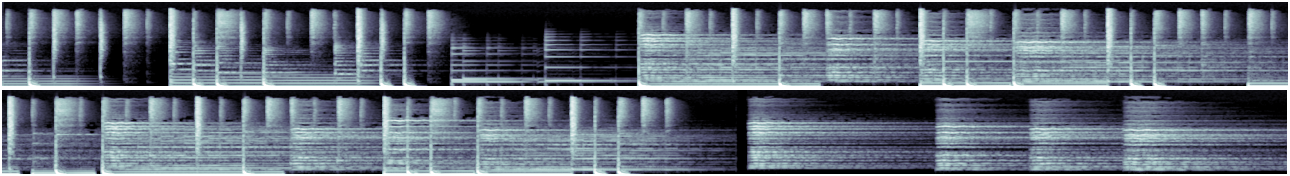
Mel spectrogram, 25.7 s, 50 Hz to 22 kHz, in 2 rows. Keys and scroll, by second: 1.1 m, 1.8 BackSpace, 6.5 ctrl+m, 10.0 ctrl+m, 15.2 BackSpace, 16.3 BackSpace, 17.2 super+r, 19.0 space, 19.5 super+a, 19.9 u, 20.2 space.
